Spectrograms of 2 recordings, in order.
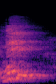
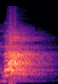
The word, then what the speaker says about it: ni: This preposition is ni for Ubok dialect. They will say ni. Ulundu dialect will say na. Utan dialect will say di, and sometimes they will pronounce it as ri. But there is no ri, no ri, a word or a preposition ri in Mandiako language. Whenever you hear ri, it's not really ri.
